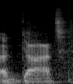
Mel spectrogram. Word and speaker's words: Agate: though they're agot or agate or god I've already forgotten how to pronounce it. Agate. Your name is Agate.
